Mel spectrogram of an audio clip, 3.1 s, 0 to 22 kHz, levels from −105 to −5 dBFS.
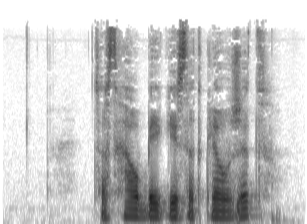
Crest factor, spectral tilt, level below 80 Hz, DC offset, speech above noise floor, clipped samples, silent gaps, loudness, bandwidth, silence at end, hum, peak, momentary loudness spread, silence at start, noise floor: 20 dB; -4.5 dB/octave; -52 dBFS; under 0.1%; 40 dB; under 0.1%; none; -28 LUFS; 16 kHz; 0.4 s; none; -12 dBFS; 17 LU; 0.95 s; -68 dBFS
